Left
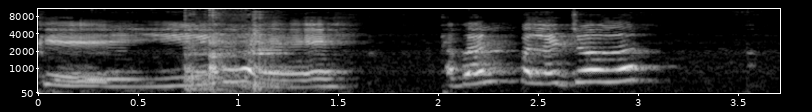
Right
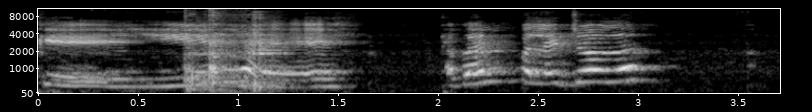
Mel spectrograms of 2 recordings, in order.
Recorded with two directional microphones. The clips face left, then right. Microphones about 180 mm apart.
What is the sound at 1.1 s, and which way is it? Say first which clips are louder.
A child's voice: left 2 dB; 30° left (ahead or behind).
